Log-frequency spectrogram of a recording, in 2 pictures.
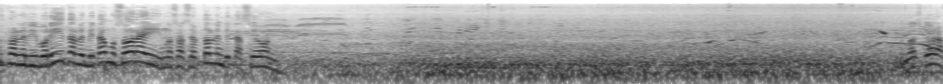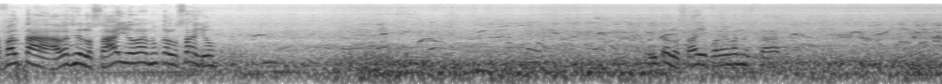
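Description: Waves break and wash steadily onto the shore.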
